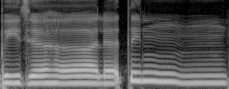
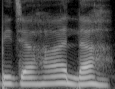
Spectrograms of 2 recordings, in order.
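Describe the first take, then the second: First: The word ends with a -tin sound. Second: The word ends with an h sound. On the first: The reading continues without stopping. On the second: The reading stops on this word.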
